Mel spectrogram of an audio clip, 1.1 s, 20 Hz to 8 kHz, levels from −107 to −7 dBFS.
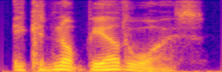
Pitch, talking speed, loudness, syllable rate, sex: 115 Hz, 270 wpm, -17 LUFS, 8.4 syllables/s, male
